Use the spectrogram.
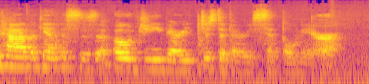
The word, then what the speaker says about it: ogee: It's OGEE. That's how you spell it. Oh, Yeah, okay. Yeah. And you'll just see it on mirrors and other furniture too. Sometimes it's called an OG.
